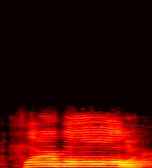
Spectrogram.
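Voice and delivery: long, high, loud battle cry; yelled spell cast. Acted. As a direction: draw it out in a big high yell. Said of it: "and he yells".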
